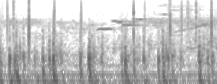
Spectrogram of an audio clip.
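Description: Hooves of a mail courier's horse (postillion) clip-clop in a steady, uneven walking rhythm, sharp knocks on a hard surface, with faint background noise and no voices.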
